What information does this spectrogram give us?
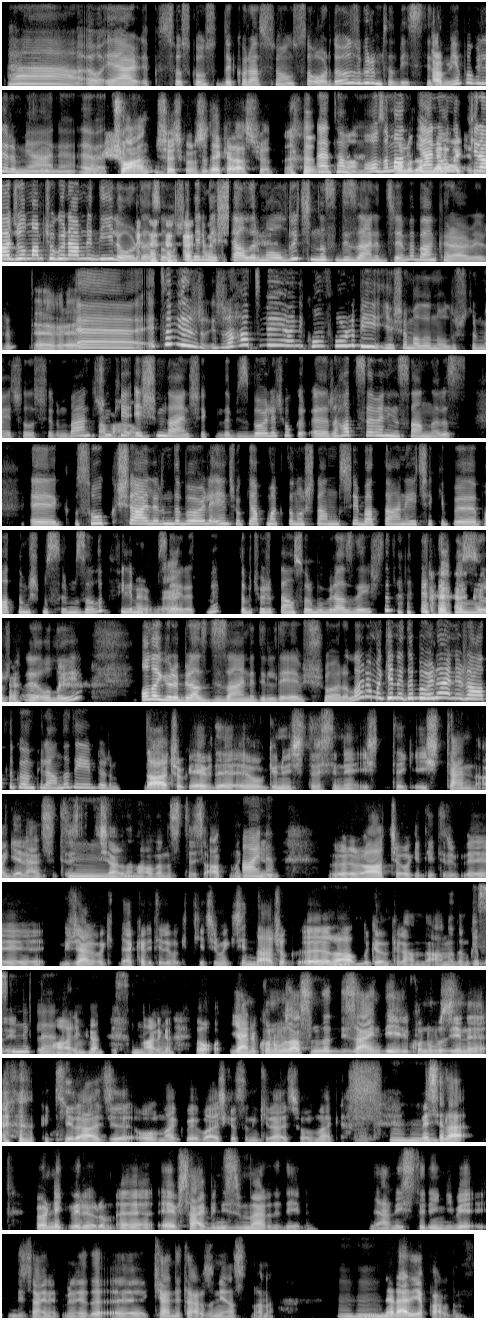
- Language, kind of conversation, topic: Turkish, podcast, Kiracı olduğun bir evde kendi tarzını nasıl yansıtırsın?
- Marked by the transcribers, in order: chuckle; chuckle; other background noise; chuckle; chuckle; sniff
